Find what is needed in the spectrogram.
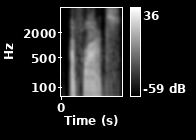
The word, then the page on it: afflux: American English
